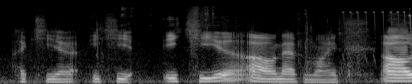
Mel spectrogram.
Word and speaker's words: IKEA: Also, IKEA, pronounce the E in IKEA more.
